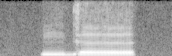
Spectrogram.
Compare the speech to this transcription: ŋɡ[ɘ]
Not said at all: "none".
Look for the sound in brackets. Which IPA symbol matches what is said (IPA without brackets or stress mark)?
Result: ɛ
